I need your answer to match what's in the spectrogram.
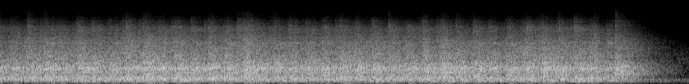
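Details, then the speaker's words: Unimog 416 diesel saved from scrap, first start attempt: starter churns the engine evenly at about three beats a second with a slight cough, no catch, then stops; cranks but won't start, likely from lack of fuel. "Well, it does turn. That's good news. And it even did a slight cough at one point. So, I think we just need a bit of fuel."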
